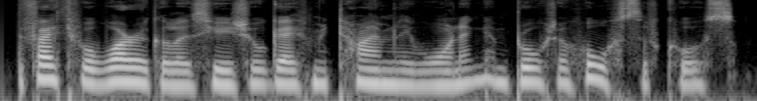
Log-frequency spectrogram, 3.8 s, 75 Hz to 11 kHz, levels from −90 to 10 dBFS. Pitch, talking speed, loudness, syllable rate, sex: 180 Hz, 240 wpm, -19 LUFS, 6.8 syllables/s, female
